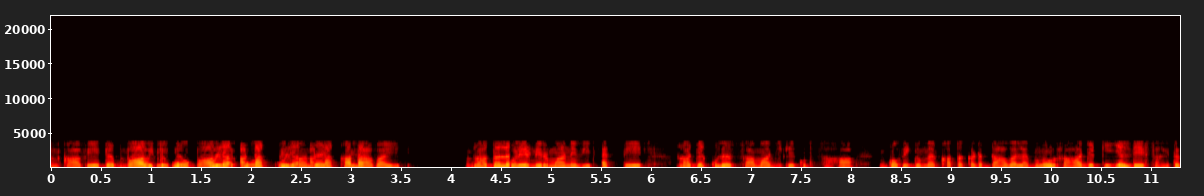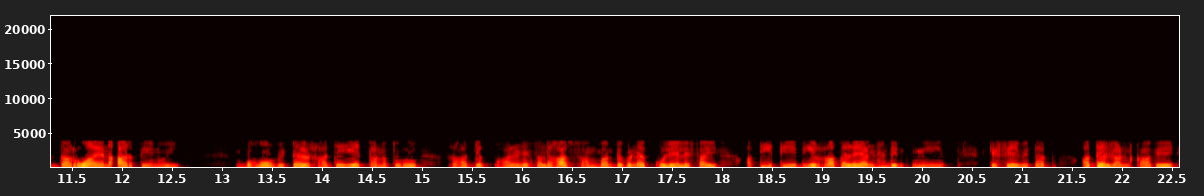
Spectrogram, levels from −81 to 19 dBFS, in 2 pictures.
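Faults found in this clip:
Doubled audio track, 0.70–3.12 s: full-band copy trailing by about 700 ms, about 5 dB below the original, with an abrupt start and end. No decay or room colour, so not echo or reverb. Likely a second capture via a slower path.

Skip ahead, 4.58 s: roughly 700 ms of audio missing, the two sides joined almost directly with no gap or fill. Jitter buffer discarded queued audio, shortening delay by roughly 700 ms. A dropout would leave silence or concealment instead.

Jitter buffer speed-up, 4.68–8.83 s: playback about 8% fast, pitch unchanged, hurried feel. Receiver cut out short pitch-period pieces repeatedly, about 300 ms in total, to drain excess buffered delay. A sample-rate mismatch would raise pitch too. Band ends at 4 kHz, matching the G.711 path.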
